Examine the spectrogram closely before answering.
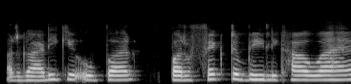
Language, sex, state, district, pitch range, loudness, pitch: Hindi, female, Jharkhand, Ranchi, 205-225 Hz, -17 LUFS, 210 Hz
